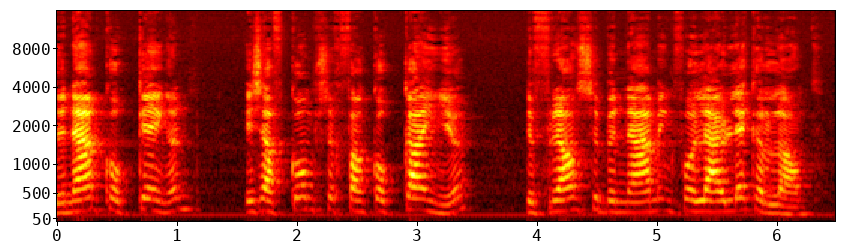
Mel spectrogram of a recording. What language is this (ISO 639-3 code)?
nld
